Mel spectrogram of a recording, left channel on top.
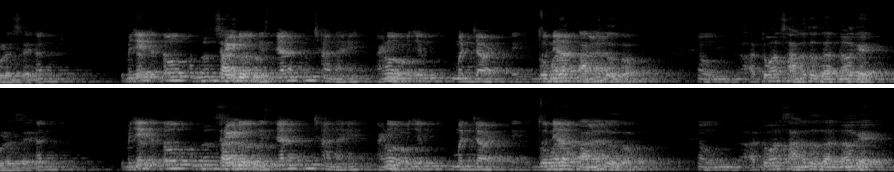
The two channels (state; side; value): normal; both; correlation 0.39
